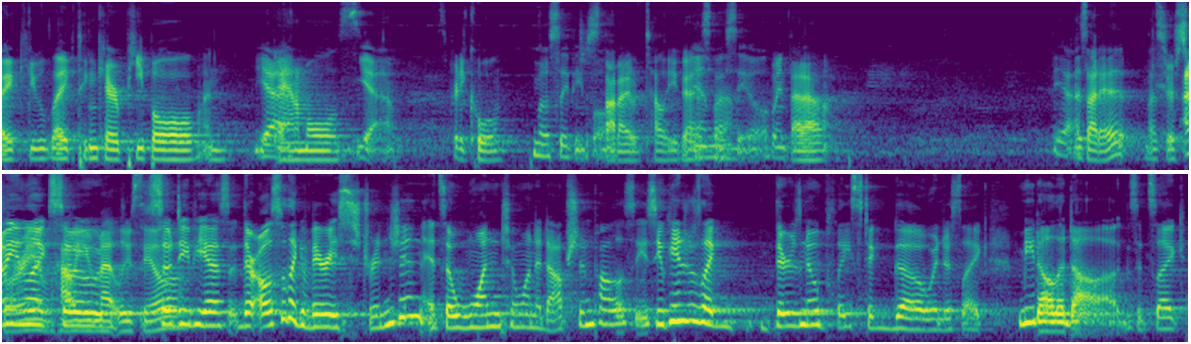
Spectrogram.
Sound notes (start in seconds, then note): none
